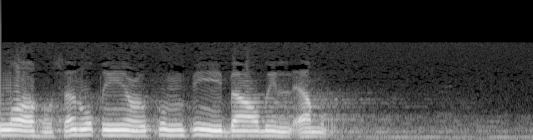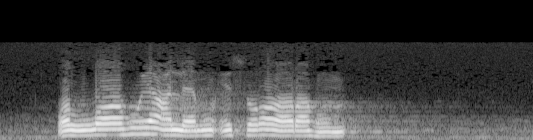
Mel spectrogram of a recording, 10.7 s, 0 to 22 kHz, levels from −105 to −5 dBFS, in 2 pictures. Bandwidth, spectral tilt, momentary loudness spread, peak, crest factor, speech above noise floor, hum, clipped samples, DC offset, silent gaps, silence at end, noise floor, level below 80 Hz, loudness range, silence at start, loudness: 3.6 kHz; -12 dB/octave; 7 LU; -6 dBFS; 14 dB; 30 dB; none; under 0.1%; under 0.1%; none; 1.55 s; -48 dBFS; -54 dBFS; 8 LU; 0 s; -19 LUFS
